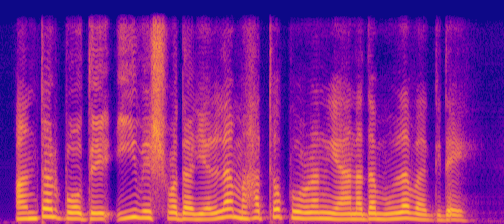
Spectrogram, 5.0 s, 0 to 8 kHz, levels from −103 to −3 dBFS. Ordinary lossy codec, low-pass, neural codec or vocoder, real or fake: none; 7.2 kHz; codec, 16 kHz in and 24 kHz out, 0.4 kbps, LongCat-Audio-Codec, two codebook decoder; fake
